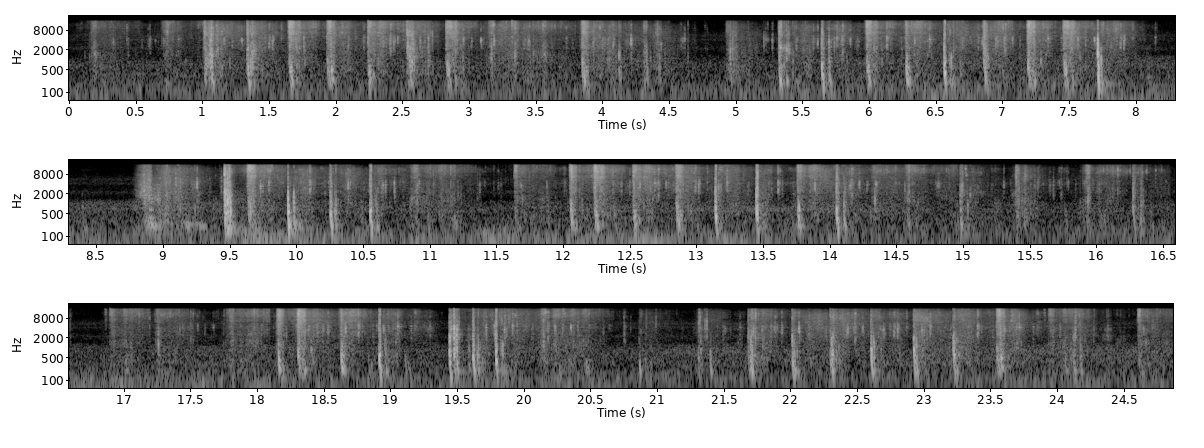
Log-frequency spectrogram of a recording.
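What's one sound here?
Footsteps tread over grass and gravel at a steady walking pace.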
